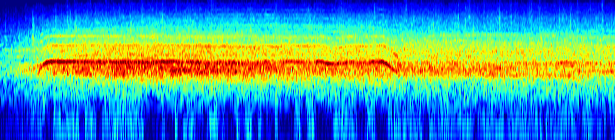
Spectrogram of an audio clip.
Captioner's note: cheers and applause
